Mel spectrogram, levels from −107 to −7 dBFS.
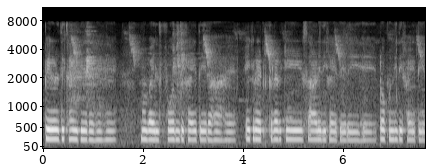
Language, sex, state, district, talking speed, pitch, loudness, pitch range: Hindi, female, Maharashtra, Aurangabad, 190 wpm, 210 Hz, -25 LUFS, 200-215 Hz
